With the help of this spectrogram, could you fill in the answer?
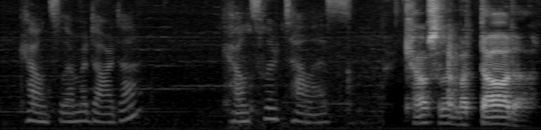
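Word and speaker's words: Medarda: Mard councelor Talis councelor madada not counselor madala councelor councelor madada okay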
